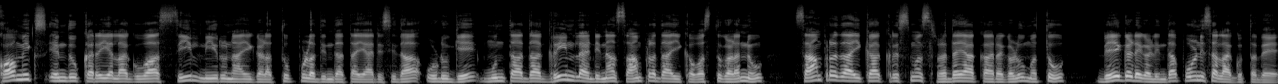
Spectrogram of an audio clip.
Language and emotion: Kannada, neutral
